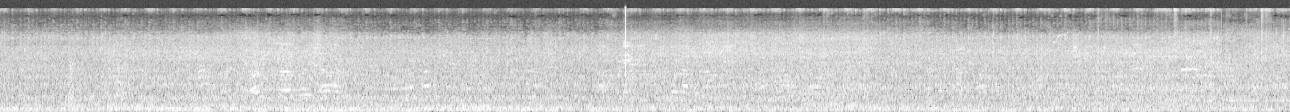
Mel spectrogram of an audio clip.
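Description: Nissan Diesel truck's diesel engine idling steadily, a low even hum.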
